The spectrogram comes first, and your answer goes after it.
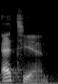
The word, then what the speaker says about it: Etienne: Like, I think he might pronounce it the way, like, the Creole version is, which is some sort of weird hybrid of, like, the two of them. So it's Etienne. Just looked it up.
